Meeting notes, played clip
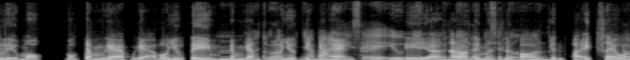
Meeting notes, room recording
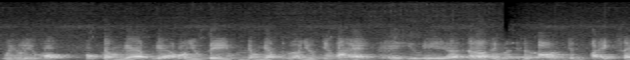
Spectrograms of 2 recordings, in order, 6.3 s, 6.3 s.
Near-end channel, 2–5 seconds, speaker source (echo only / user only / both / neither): echo only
